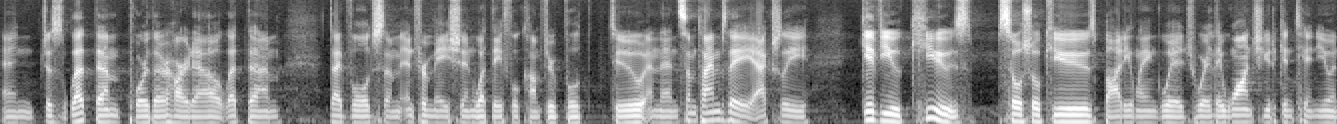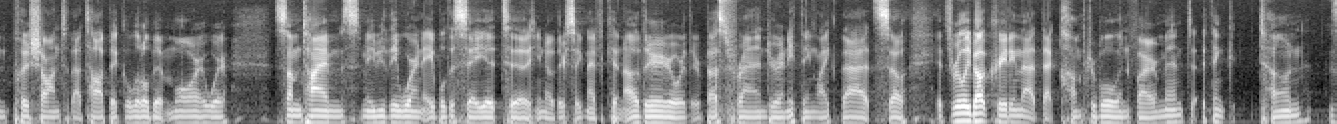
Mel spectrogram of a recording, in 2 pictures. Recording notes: a LIVE interview done at May’s Love Your Self Expression event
